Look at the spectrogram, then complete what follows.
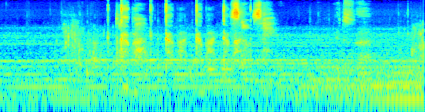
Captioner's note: whispering; whisper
